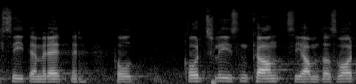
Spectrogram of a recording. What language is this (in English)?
Swiss German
